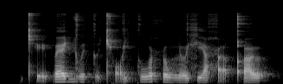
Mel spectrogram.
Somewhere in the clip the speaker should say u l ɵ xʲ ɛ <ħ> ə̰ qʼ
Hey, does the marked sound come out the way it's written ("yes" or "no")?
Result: yes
